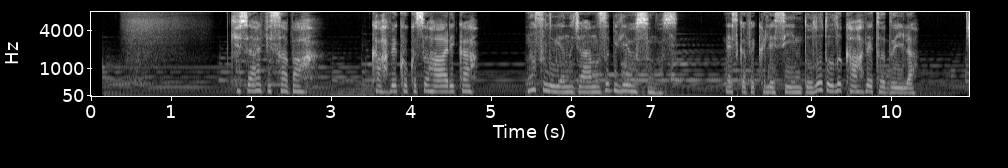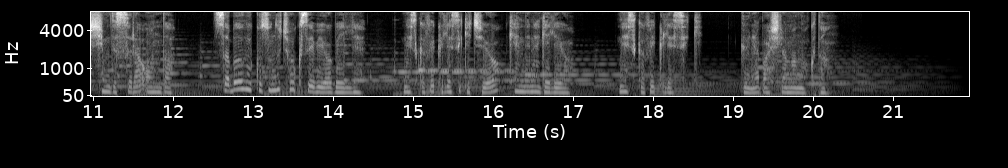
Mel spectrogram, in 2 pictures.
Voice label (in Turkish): reklam; nescafe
